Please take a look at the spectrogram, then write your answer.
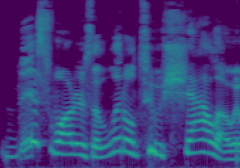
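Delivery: high laugh breaking into the words. Real, not acted. Podcaster delivering his own pool innuendo, laughing. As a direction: crack up at your own innuendo.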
